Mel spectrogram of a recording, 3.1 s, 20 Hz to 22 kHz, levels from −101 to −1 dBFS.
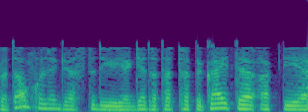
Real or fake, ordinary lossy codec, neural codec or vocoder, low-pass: fake; AAC, 16 kbps; codec, 16 kHz, 2 kbps, FunCodec, trained on LibriTTS, 25 frames a second; 7.2 kHz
